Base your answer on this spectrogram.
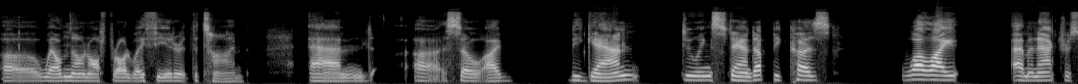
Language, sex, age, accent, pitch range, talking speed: English, female, 60-79, American, 165-205 Hz, 115 wpm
